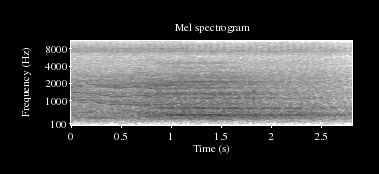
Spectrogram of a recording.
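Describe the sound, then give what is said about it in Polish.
A rutting stag gives one long, hoarse roar of nearly three seconds, rich and rasping, swelling slightly in the middle before easing off, with no other sounds or voices. “Jeśli byk jest bardziej dorodny, starszy, doświadczony, ten dźwięk jest taki donoślejszy, bardziej chrapliwy, niższy, mocarny, tubalny.”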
